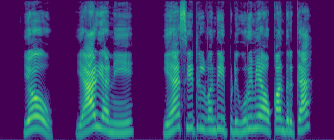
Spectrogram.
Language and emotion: Tamil, angry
